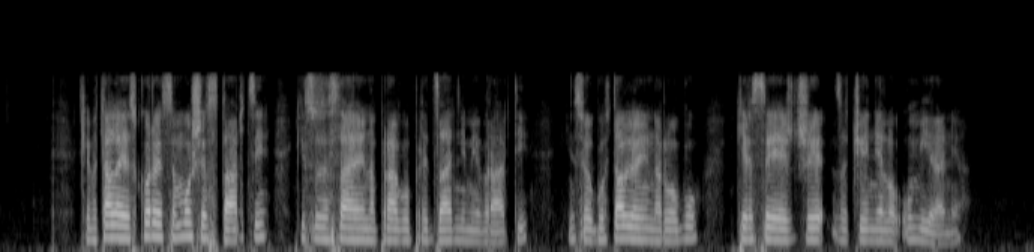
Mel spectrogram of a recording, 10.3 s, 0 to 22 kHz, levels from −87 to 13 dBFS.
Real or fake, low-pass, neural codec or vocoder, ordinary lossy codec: fake; 7.2 kHz; codec, 16 kHz, 8 kbps, FreqCodec, smaller model; none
